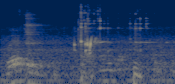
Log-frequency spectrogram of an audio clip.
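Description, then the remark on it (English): Liquid pours into a pina colada glass, with a brief cluster of bright clinks from ice knocking against the sides midway, fairly quiet, while a voice murmurs faintly in the background. “this ice is just sitting in the pina colada glass doing nothing”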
